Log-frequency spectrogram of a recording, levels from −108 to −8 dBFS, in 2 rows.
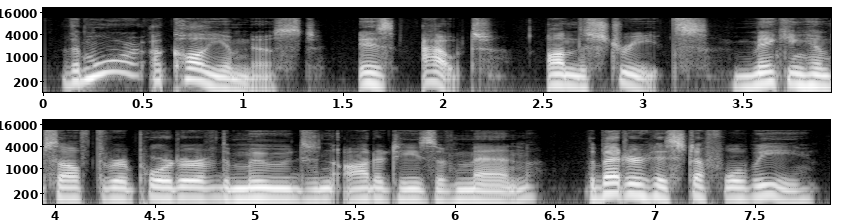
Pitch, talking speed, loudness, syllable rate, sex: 160 Hz, 200 wpm, -20 LUFS, 5.2 syllables/s, female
